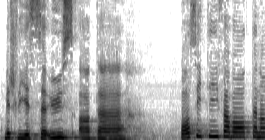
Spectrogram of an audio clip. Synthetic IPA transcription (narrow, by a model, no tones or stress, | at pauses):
mɪːɾʃliəsəʔyːsɑd̪̥ə | pɔsit̪iːfəʋɔːt̪ːənɑ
